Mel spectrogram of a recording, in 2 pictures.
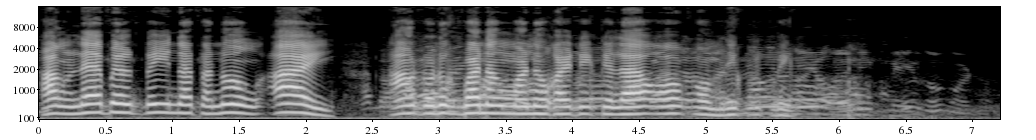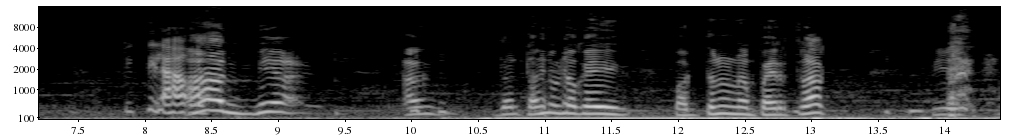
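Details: Filipino show host described as "ngongo" (nasal speech), asking a quiz question in Tagalog during an outdoor interview game; hypernasal speech.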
